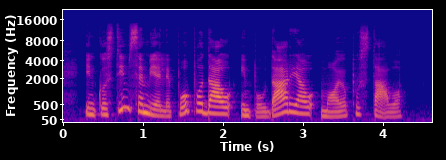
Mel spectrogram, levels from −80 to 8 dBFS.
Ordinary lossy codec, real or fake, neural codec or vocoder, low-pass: none; real; none; 14.4 kHz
